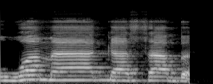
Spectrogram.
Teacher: یہاں با کو ساکن کر دیں گے وقف کی وجہ سے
